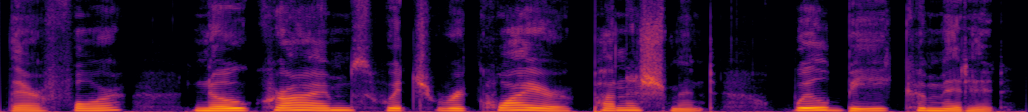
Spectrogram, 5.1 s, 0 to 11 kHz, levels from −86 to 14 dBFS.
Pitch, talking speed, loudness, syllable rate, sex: 200 Hz, 105 wpm, -18 LUFS, 4.6 syllables/s, female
